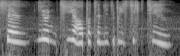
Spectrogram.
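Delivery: put-on high, slow child voice; little girl voice. A narrator's reading. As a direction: speak like a small child. Little sister explains.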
